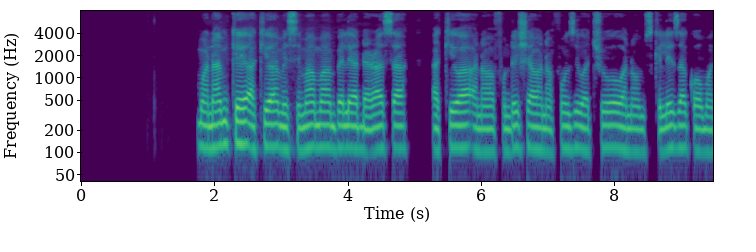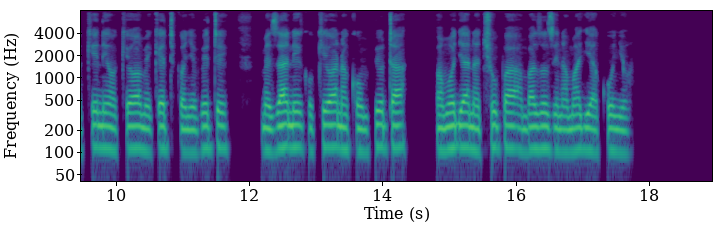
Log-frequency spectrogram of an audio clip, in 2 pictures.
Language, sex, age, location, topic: Swahili, male, 25-35, Dar es Salaam, education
